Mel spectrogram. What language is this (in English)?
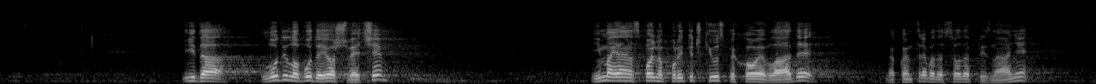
Serbian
